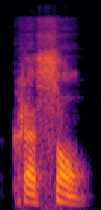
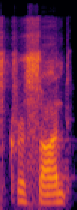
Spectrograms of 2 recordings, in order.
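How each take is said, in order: First: Croissant said the French way, "krwa-SON", final t silent; French pronunciation. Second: Said in the usual way. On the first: Retold or imitated. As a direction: mimic a non-French speaker saying croissant in French. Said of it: "isn't French pronounces croissant". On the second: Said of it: "when someone who, uh, isn't French".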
